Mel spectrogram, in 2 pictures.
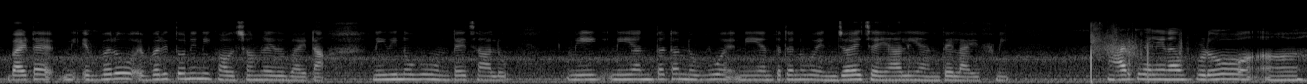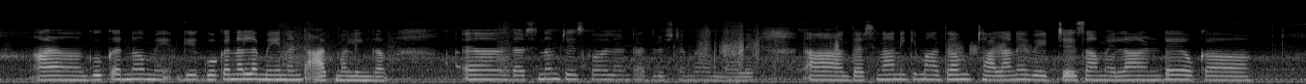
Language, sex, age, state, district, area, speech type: Telugu, female, 18-30, Telangana, Vikarabad, urban, spontaneous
